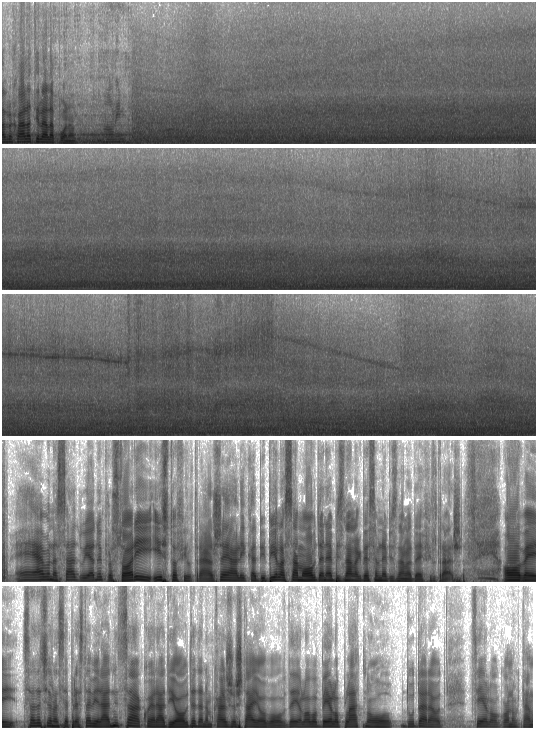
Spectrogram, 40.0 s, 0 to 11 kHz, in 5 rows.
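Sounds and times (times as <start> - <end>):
faint high whine: 0.0 - 3.9
industrial machinery drone: 0.0 - 24.2.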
